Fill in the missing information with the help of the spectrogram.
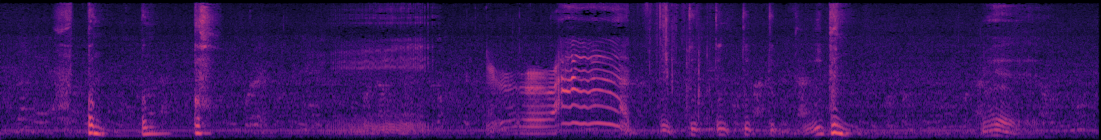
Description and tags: sounds with mouth and ambience noise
